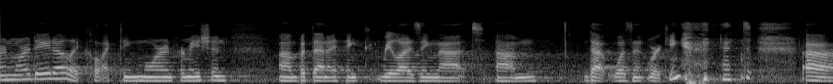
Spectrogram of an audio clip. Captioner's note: laughs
